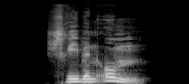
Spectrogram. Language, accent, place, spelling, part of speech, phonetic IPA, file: German, Germany, Berlin, schrieben um, verb, [ˌʃʁiːbn̩ ˈʊm], De-schrieben um.ogg
- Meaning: inflection of umschreiben: 1. first/third-person plural preterite 2. first/third-person plural subjunctive II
